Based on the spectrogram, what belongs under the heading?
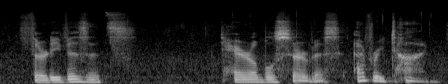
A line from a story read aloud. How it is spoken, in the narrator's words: in a pathetic tone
